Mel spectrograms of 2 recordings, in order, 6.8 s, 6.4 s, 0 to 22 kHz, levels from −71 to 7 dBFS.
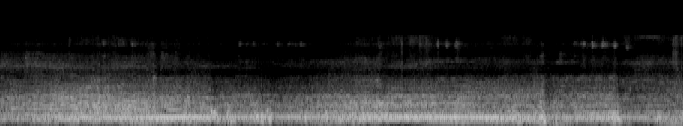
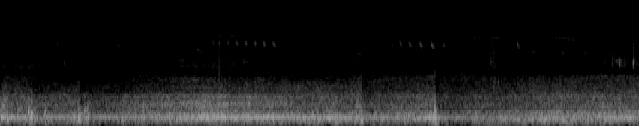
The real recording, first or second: second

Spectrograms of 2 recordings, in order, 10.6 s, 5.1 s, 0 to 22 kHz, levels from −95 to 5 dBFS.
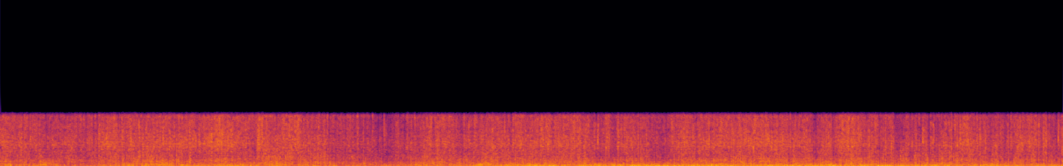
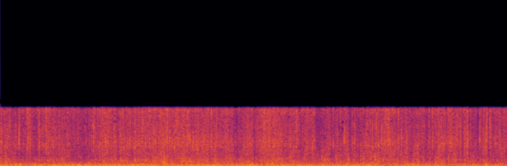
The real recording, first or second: second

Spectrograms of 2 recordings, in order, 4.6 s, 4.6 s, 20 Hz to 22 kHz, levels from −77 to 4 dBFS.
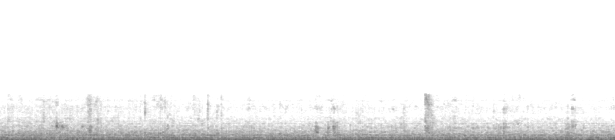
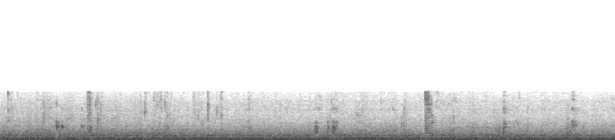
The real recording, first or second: second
